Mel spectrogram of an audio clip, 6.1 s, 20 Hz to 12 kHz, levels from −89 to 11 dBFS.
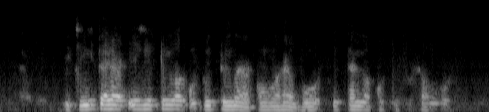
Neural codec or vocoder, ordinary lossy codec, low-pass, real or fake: codec, 16 kHz, 2 kbps, FreqCodec, smaller model; Opus, 64 kbps; 7.2 kHz; fake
